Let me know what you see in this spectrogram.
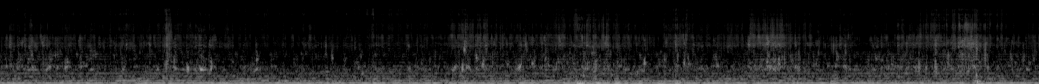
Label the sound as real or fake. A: fake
